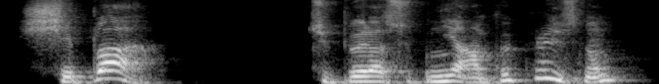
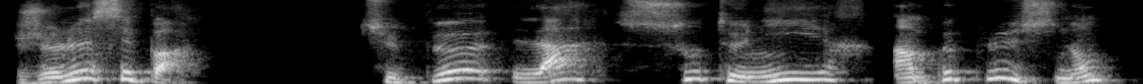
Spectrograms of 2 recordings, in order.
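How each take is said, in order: First: The sentence is read at a faster pace. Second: The sentence is read at a slow pace. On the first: "Vou falar um pouquinho mais rápido agora" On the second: "Eu vou ler devagar primeiro"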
